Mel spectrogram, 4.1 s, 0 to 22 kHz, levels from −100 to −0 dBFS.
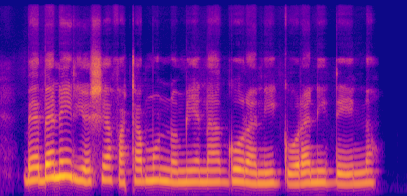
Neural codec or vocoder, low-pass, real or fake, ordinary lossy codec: autoencoder, 48 kHz, 128 numbers a frame, DAC-VAE, trained on Japanese speech; 19.8 kHz; fake; none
